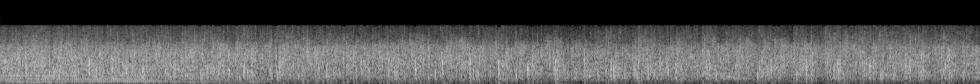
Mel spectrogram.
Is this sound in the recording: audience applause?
yes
